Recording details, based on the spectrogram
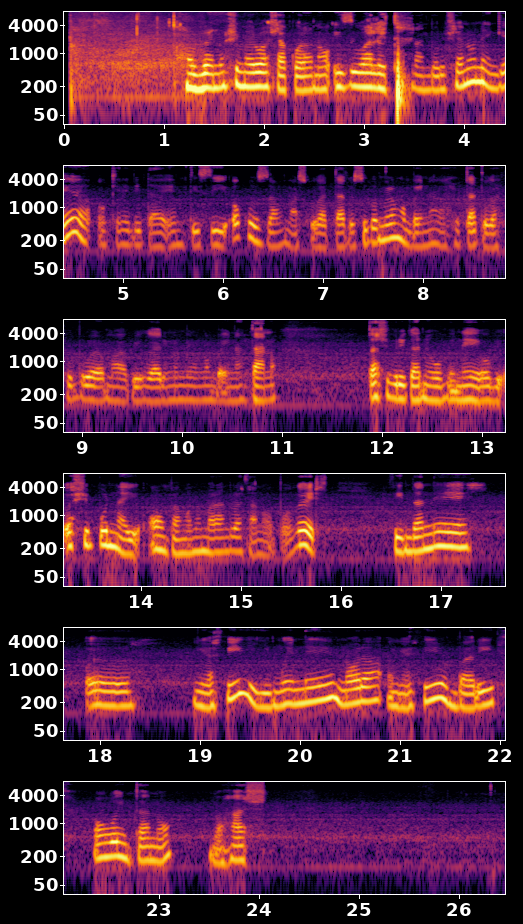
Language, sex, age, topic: Oshiwambo, female, 25-35, finance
